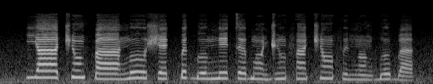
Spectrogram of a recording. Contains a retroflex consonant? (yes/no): no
